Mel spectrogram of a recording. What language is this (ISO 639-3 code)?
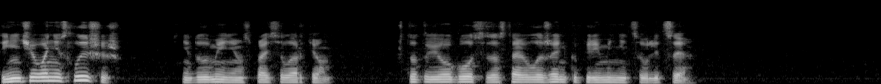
rus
